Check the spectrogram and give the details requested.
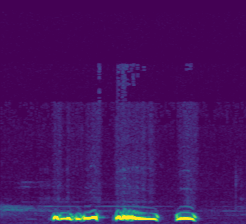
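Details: A single cooing phrase from a spotted dove kept as a decoy to attract birds: a wavering, broken coo, a long level-then-falling coo and a short final coo.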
